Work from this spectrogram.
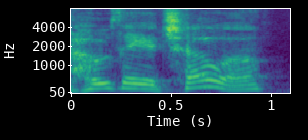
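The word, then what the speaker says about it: Jose Ochoa: But Jose AchoA, that's how you say his name, by the way.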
